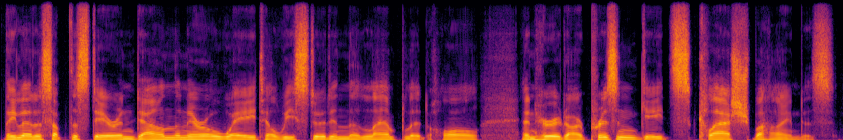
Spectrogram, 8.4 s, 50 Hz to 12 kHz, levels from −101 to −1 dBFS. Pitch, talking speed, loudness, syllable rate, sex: 120 Hz, 190 wpm, -19 LUFS, 4.0 syllables/s, male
